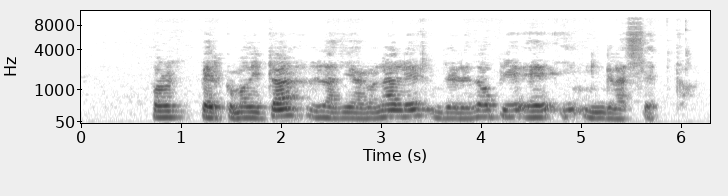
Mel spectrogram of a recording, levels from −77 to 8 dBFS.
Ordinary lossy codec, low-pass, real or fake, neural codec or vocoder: MP3, 96 kbps; 9.9 kHz; real; none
